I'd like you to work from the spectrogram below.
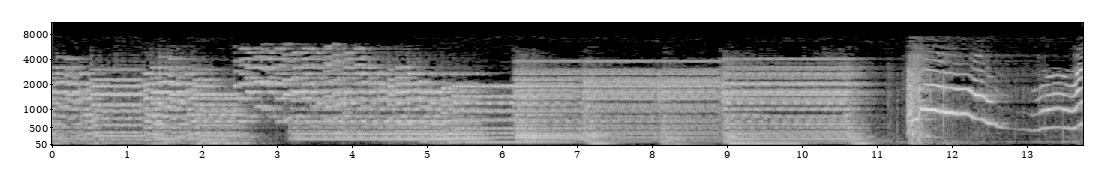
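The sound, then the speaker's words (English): A coyote howl rises suddenly near the end as a high, wavering cry that falls in pitch. Before it comes a long stretch of sustained, chord-like musical tones. “Well, that's the howl of a coyote, a sound you hear lots out west.”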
